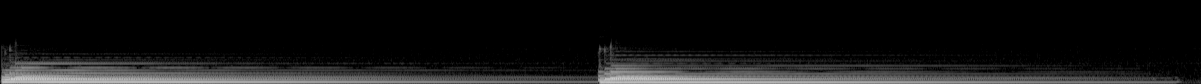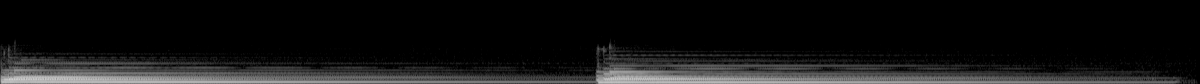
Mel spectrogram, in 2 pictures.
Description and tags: Lofi Downtempo Keyboard / Rhodes Loop Created with Korg M3
80 BPM
Key of C Major
Portland, Oregon
May 2020
80BPM, chill, dark, digital, downtempo, keyboard, korg, lofi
